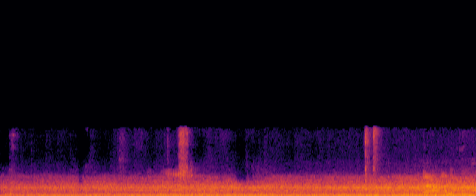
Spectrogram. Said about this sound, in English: Oh, is it? It's probably because I got my window open. Sounds like some good city truck noise.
